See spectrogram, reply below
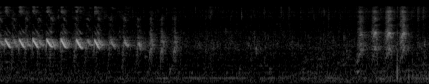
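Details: Caged Greater Green Leafbird (cucak ijo) singing in an aviary in kapas tembak style: a fast run of bright, slurred notes, about seven per second, fading out, then a few sharp high chips after a pause.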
